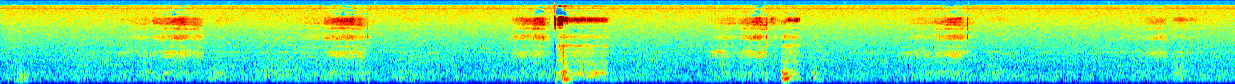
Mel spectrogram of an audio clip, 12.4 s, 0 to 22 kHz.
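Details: Dropping off to sleep and snoring: soft whistling snore on each breath, about 27 breaths a minute, with a couple of louder snorts.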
